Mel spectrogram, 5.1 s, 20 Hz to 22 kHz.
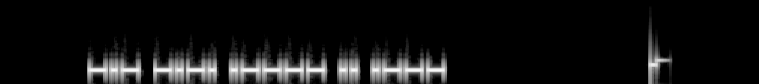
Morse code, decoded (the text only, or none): KC1IJ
